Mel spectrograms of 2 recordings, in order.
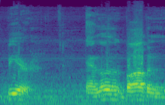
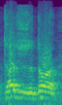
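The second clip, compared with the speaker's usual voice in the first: ordinary talk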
